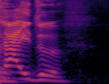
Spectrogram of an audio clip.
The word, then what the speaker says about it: Kaido: Kaido.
